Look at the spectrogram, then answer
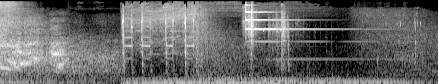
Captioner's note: cash register beeps, dings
